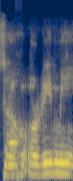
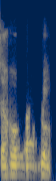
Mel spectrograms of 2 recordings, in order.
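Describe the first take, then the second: First: The vowel before the final syllable is 'i'. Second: The vowel before the final syllable is 'a'. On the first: The speaker calls it wrong. "It's not Sahorimi" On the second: The speaker calls it right. "it's Sahorami"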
